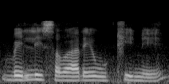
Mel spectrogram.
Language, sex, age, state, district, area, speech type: Gujarati, female, 45-60, Gujarat, Amreli, urban, spontaneous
